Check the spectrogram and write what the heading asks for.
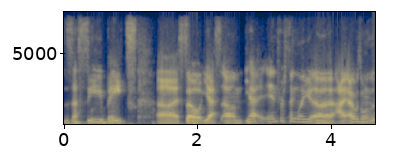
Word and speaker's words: Beetz: Yeah, so first of all, I just learned recently that this actress's name is pronounced Zazie Beetz, like as in Bates Motel.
